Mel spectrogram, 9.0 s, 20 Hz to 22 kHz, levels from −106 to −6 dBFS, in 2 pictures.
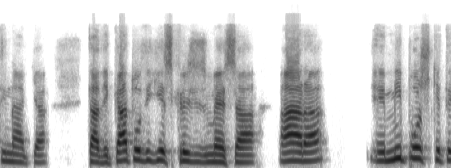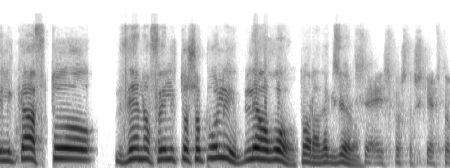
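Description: The signal carries no technical faults; it has passed through Opus voice compression at 24 kbps in hybrid mode with the full band kept, and the coding leaves only a light imprint on the sound.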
